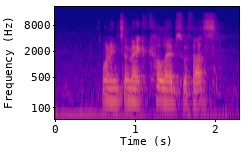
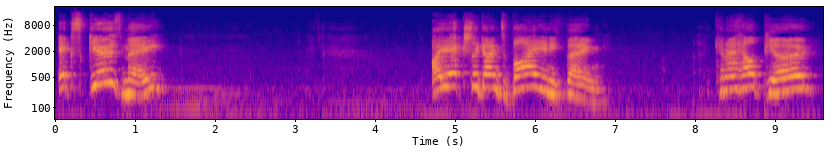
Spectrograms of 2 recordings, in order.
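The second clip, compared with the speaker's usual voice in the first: high, loud and slow, exaggerated politeness; mock courteous service voice, drawn out; overly polite; 10 semitones higher, 14 dB louder, much slower than usual. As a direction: ham up a fake-polite shop assistant. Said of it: "very polite-, politely".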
